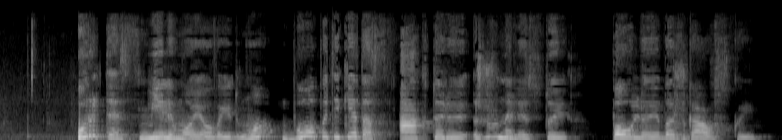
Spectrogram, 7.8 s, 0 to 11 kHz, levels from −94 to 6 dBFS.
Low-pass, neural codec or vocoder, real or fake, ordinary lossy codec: 9.9 kHz; none; real; AAC, 32 kbps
